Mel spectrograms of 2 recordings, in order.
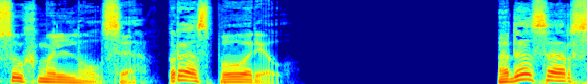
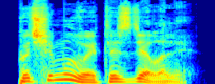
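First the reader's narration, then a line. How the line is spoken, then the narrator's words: Plain. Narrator (Russian): спросил Кит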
